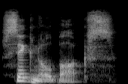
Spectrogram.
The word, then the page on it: signal box: British English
